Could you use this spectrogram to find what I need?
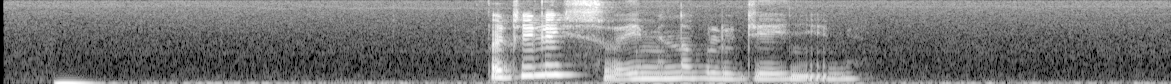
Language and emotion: Russian, sad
